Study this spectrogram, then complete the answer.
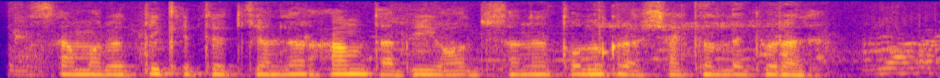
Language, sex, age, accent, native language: Uzbek, male, 19-29, Andijon, Uzbek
